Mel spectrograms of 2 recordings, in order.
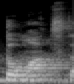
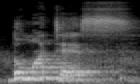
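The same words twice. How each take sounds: First: "domat" cut off after the t; two-syllable "domat"; regional short form. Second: "Domates" higher, all three syllables; standard pronunciation. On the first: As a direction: drop the -es to make "domat". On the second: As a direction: keep the -es ending of "Domates". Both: Shown as a demonstration. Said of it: "domat da der bazıları".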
